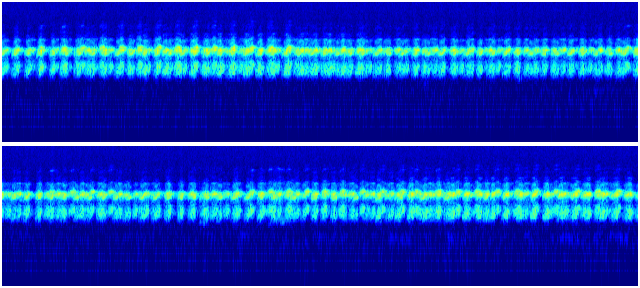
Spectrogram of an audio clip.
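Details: Tree frogs singing at night at a forest pond in mid-April in north-eastern Italy: a dense, unbroken chorus of fast rattling pulses, many callers overlapping, steady and loud throughout.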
